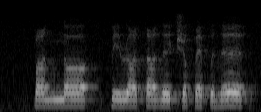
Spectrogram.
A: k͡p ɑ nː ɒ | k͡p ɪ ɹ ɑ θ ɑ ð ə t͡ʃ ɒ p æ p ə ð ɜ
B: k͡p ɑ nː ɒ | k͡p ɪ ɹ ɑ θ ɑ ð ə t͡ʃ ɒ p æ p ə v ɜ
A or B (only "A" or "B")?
A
